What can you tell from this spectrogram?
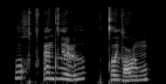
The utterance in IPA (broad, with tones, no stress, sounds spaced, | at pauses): u˥ χ t͡sʼ ɛ̃˥ d lʲ ʌ˦˨ ɭ ɯ˥ | t̪ ʌ˦˨ lʲ ʕ ũ˧˥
